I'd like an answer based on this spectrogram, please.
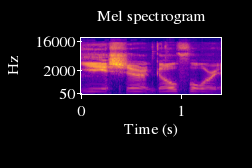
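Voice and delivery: low voice, pitch dropped. Acting out asking the boss for permission, imitating the boss's voice. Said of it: "How did you nail my boss's voice exactly?".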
